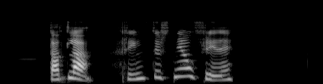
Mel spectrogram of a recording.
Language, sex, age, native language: Icelandic, female, 40-49, Icelandic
